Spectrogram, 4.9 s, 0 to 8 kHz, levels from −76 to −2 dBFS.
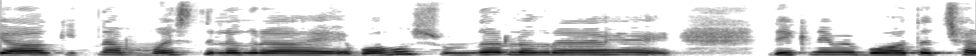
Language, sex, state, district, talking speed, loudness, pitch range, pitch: Hindi, female, Bihar, Araria, 195 wpm, -14 LUFS, 250-290 Hz, 275 Hz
